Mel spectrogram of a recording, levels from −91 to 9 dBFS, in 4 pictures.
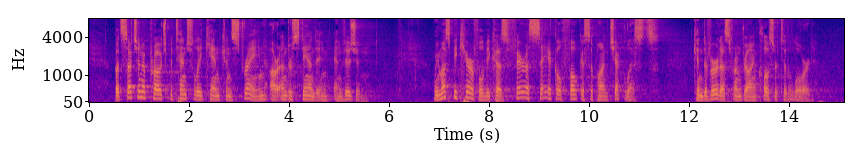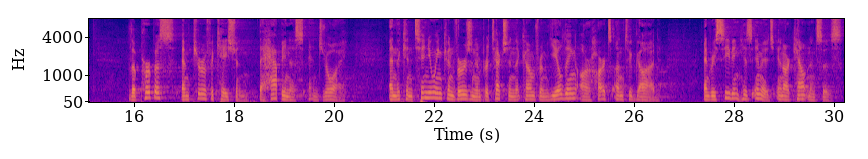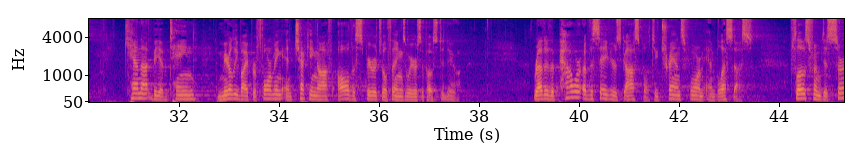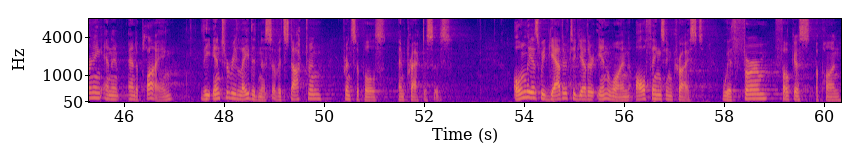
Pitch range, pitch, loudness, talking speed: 120-155 Hz, 135 Hz, -27 LUFS, 115 wpm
